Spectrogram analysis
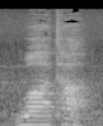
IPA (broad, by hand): wata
